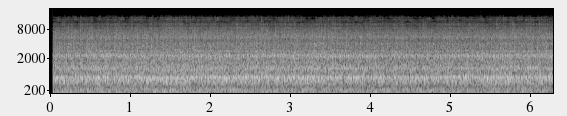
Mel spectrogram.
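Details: Atomic 4 inboard engine: steady drone with irregular pops mixed into the running; popping audible, cause not clear.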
